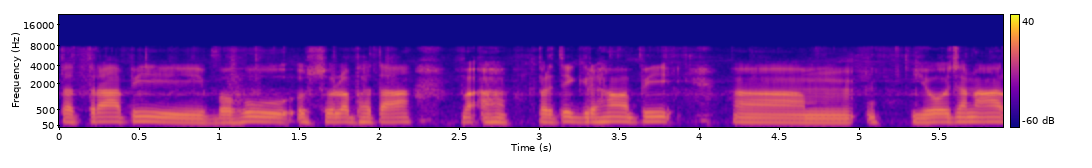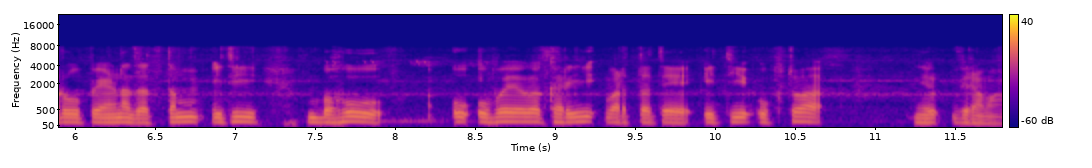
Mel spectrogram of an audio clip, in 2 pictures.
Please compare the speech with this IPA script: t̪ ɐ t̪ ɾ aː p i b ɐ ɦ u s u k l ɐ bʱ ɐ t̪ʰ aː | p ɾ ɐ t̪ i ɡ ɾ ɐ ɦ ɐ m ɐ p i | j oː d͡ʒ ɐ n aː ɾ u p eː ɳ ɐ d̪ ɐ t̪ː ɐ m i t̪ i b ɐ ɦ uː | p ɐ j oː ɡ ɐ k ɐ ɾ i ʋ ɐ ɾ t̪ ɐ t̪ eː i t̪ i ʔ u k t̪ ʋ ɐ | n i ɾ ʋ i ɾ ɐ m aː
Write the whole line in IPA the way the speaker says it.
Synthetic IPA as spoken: t̪ ɐ t̪ ɾ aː p i b ɐ ɦ u s u l ɐ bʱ ɐ t̪ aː | p ɾ ɐ t̪ i ɡ ɾ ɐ ɦ ɐ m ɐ p i | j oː d͡ʒ ɐ n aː ɾ uː p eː ɳ ɐ d̪ ɐ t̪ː ɐ m i t̪ i b ɐ ɦ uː | p ɐ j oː ɡ ɐ k ɐ ɾ i ʋ ɐ ɾ t̪ ɐ t̪ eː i t̪ i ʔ u k t̪ ʋ ɐ | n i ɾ ʋ i ɾ ɐ m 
